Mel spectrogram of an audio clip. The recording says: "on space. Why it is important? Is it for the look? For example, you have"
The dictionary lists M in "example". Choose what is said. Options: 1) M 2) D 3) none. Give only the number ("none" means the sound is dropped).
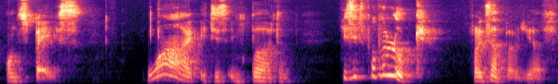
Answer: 1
